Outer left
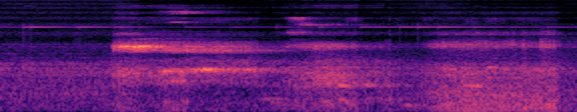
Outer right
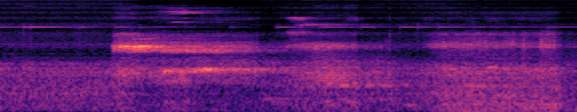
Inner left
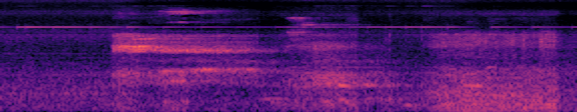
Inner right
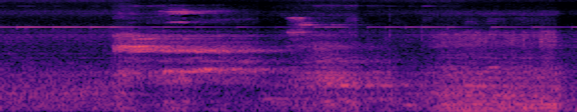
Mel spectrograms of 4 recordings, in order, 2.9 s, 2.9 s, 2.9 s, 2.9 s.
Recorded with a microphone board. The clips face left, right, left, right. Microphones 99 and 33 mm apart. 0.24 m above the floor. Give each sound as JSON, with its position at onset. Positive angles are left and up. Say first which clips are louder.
{"t": 0.6, "sound": "breathing", "louder": "outer left 1 dB, inner left 4 dB", "side_deg": 30, "distance_m": 3.5}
